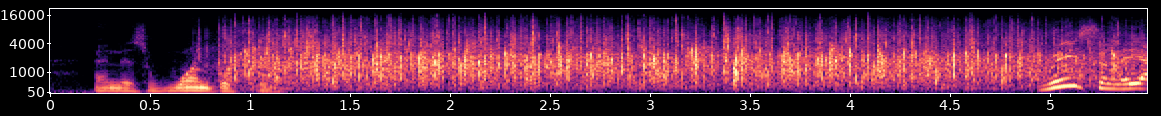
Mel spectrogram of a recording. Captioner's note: audience applauds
